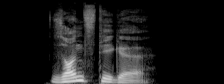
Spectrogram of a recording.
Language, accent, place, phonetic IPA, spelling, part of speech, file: German, Germany, Berlin, [ˈzɔnstɪɡə], sonstige, adjective, De-sonstige.ogg
- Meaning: inflection of sonstig: 1. strong/mixed nominative/accusative feminine singular 2. strong nominative/accusative plural 3. weak nominative all-gender singular 4. weak accusative feminine/neuter singular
